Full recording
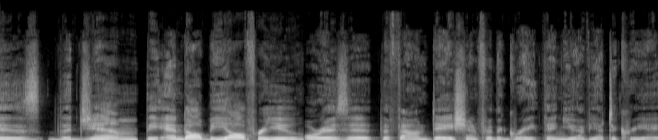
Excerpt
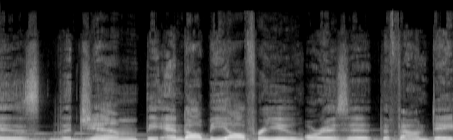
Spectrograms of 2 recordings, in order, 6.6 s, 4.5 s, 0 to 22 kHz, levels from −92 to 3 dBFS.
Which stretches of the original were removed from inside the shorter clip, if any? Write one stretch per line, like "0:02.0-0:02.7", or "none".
none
